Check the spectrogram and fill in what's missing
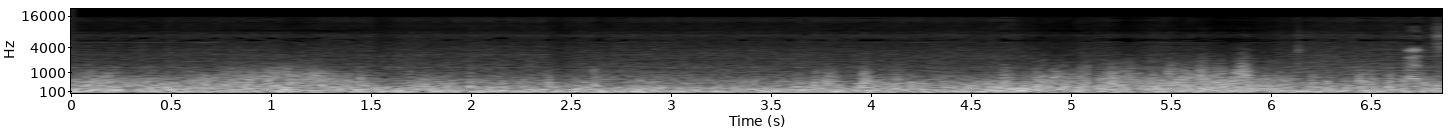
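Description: Wind rushing across the deck of a ship sailing at sea from Calapan, loud continuous gusty buffeting against the microphone with no voices.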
